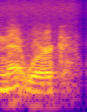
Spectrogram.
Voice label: LoFi Words, LoFi Vocals

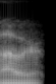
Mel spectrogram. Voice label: Vocoder Words; Vengeance Samples

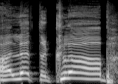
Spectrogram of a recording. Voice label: phrase male rap; Vengeance Samples

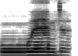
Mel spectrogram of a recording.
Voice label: Vocoder Words; Vengeance Samples

